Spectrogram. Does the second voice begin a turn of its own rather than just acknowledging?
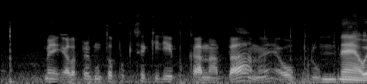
Yes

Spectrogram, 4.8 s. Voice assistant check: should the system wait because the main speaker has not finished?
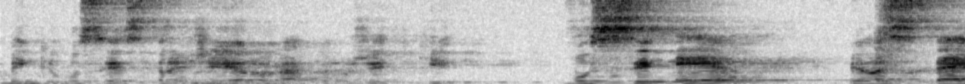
Yes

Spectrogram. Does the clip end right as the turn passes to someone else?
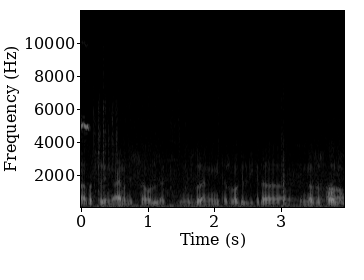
Yes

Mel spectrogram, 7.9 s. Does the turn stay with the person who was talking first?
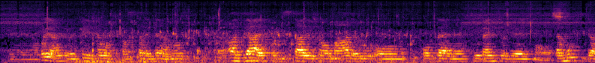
Yes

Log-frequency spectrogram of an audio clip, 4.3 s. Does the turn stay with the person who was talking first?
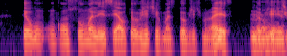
Yes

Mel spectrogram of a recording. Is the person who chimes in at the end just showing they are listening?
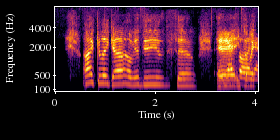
Yes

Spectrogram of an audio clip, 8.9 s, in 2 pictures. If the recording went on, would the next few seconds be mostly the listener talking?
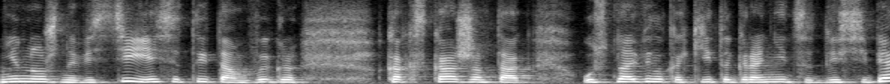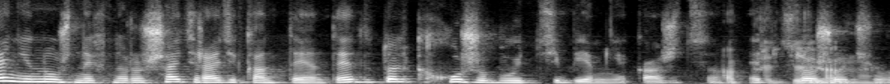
Yes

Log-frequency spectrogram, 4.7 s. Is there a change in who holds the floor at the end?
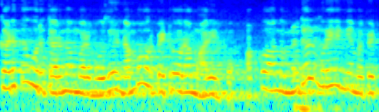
No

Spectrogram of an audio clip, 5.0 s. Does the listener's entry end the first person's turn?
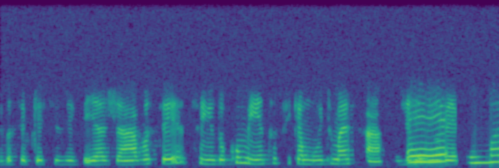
Yes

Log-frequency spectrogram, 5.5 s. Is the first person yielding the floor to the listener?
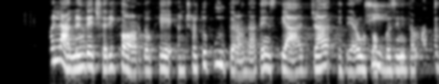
No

